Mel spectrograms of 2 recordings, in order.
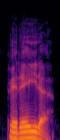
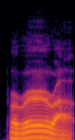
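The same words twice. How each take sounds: First: The name is said with a Brazilian Portuguese pronunciation. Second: The name is said with an English pronunciation. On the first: "So Brazilian Portuguese" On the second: "in English, they pronounce it Pereira"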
